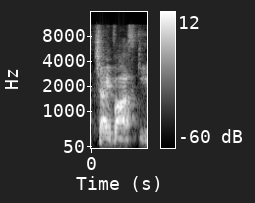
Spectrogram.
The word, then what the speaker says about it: Tchaikovsky: The music made by Tchaikovsky is yes, Tchaikovsky.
